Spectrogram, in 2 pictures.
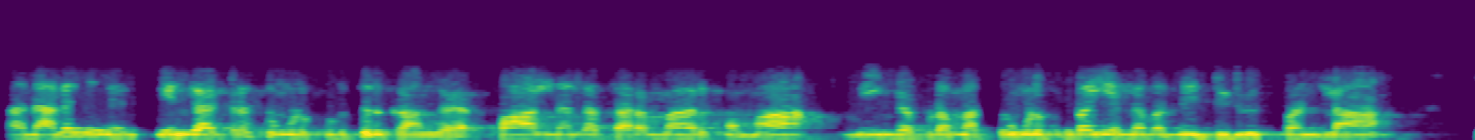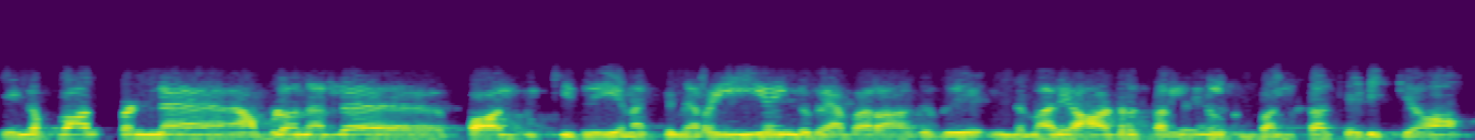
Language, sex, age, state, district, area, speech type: Tamil, female, 45-60, Tamil Nadu, Tiruppur, urban, conversation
